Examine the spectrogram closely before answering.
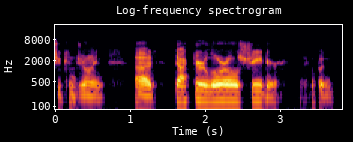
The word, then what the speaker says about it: Shader: Laurel Shader, I hope I'm pronouncing your last name right. Yeah, you got it right. Thanks, everyone. My name is Laurel Shader.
